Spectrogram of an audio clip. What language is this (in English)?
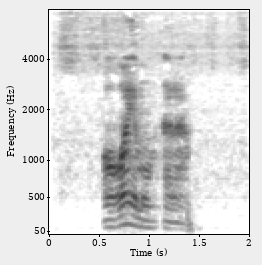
Persian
